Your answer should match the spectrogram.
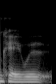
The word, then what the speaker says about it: Cay: So we did our day at Half Moon Cay, which was Half Moon Cay, excuse me. It's spelled K, but it's yeah.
